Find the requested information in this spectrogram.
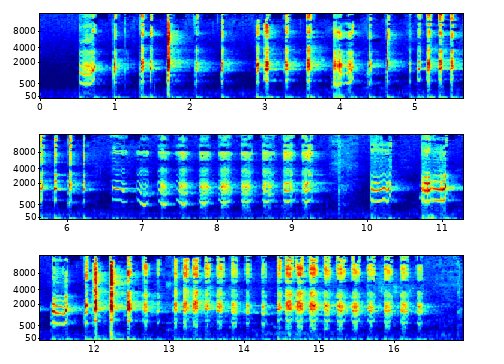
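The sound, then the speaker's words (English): Turkey calling made by mouth with a latex diaphragm call: many short, high, rhythmic yelping notes come in runs separated by brief pauses, loud and alone without talk. “So I have these three little diaphragm calls, okay? And I'm going to resist the urge to tell you who makes them and what they are, but these are the best turkey calls on earth,”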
